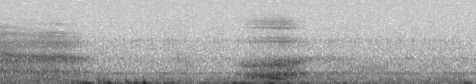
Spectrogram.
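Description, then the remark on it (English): A person yawns: a long breathy inhale, then a drawn-out, voiced exhale that wavers in pitch, with a soft snuffly breath before it and quiet afterward. “Excuse me, I'm yawning.”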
